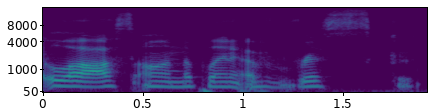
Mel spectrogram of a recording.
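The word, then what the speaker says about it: Rizq: There's no right way to pronounce this. He made it up. Risk. It's R-I-Z-Q.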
